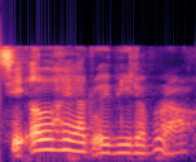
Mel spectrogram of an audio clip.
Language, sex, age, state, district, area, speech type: Manipuri, female, 60+, Manipur, Bishnupur, rural, spontaneous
